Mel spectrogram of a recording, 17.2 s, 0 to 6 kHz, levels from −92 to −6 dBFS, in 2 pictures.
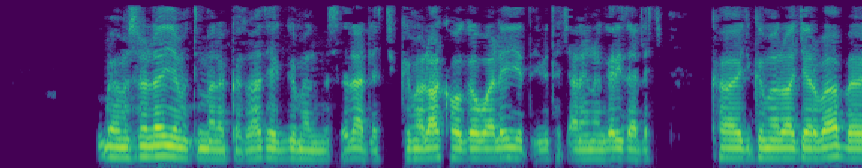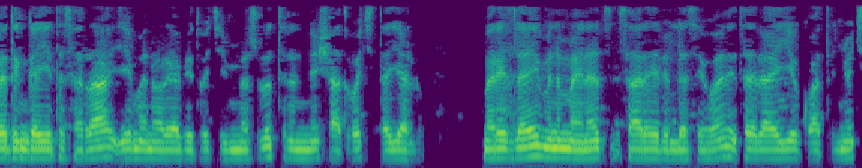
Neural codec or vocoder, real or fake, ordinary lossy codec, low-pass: none; real; MP3, 32 kbps; 5.4 kHz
